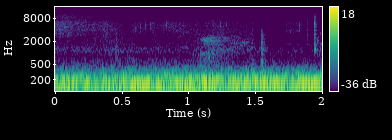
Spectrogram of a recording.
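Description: Steady low road and tyre rumble inside the cabin of a Hyundai Kona Electric as it drives through a turn, with no engine note.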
